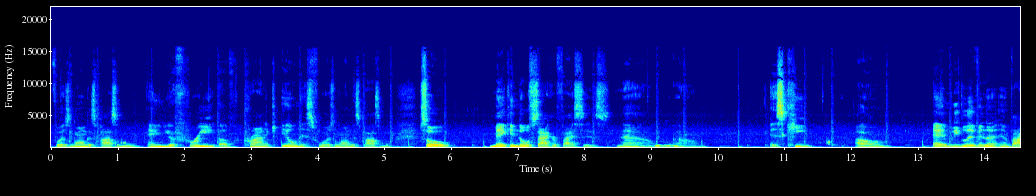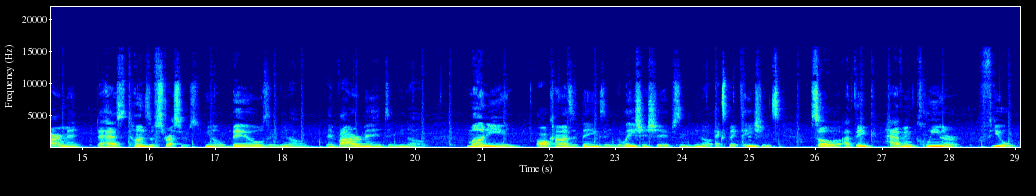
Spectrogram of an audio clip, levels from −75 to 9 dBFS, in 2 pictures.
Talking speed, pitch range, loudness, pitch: 130 wpm, 95-125 Hz, -27 LUFS, 115 Hz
